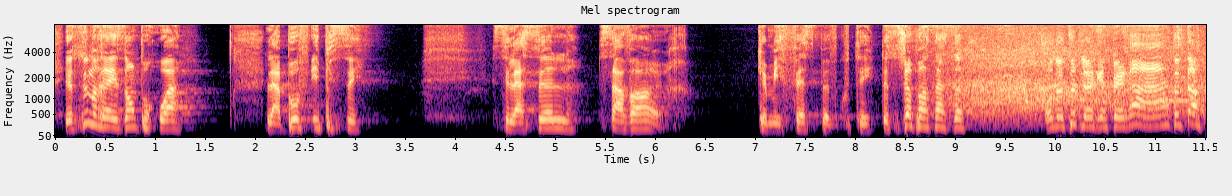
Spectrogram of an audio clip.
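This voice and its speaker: A young man with a Quebec French accent doing an animated stand-up set on a large gala stage, talking straight to the audience. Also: high-pitched, a little hiss or hum. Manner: animated, chatty, addressing the audience directly. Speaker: stand-up comedian. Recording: reverberant live hall, faint ambience.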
